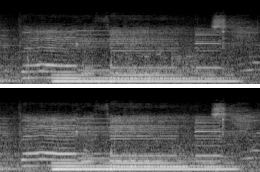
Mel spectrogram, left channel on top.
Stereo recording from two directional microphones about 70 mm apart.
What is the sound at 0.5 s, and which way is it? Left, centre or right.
Music, right.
